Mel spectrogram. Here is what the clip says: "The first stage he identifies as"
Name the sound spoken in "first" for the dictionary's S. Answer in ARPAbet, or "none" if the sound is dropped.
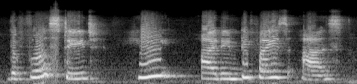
none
